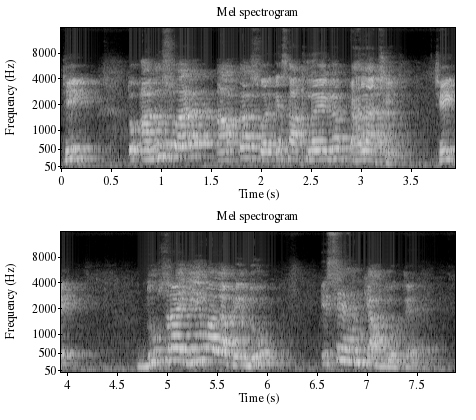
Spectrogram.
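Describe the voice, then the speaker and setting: High-voiced male Hindi teacher in an echoey classroom. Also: very animated, unhurried, fairly bright tone, recorded from a distance. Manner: questions the class often and answers himself; acts out students' doubts in quoted asides. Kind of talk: classroom grammar lecture.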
